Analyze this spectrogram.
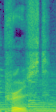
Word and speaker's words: Proust: Modern Proust.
